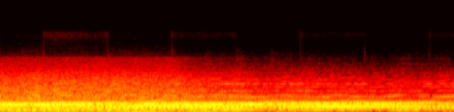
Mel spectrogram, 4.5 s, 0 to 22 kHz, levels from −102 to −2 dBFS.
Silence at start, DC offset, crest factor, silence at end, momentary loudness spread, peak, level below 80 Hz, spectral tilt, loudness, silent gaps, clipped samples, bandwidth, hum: 0 s; under 0.1%; 12 dB; 0 s; 3 LU; -18 dBFS; -40 dBFS; -12.5 dB/octave; -30 LUFS; none; under 0.1%; 3.2 kHz; none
